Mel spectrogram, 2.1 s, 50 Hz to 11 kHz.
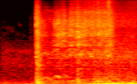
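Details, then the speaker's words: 1990 Jeep Grand Wagoneer FSJ after engine swap and FiTech fuel injection install, cold start at thirty degrees: short crank, catches instantly into steady even idle; normal cold start. "we go hey God love fuel-injection how long would that have taken with a carburetor"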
